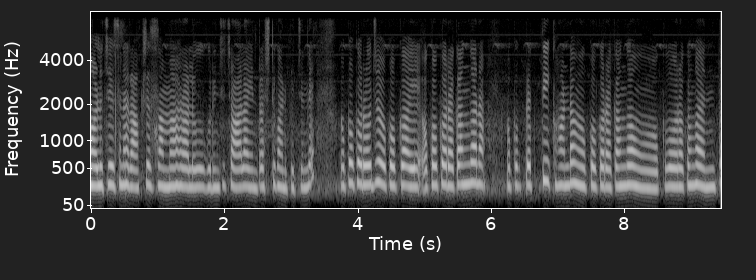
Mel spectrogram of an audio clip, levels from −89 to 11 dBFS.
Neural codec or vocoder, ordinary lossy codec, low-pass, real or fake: none; none; 7.2 kHz; real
